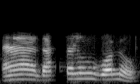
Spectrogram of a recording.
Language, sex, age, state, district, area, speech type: Bengali, female, 45-60, West Bengal, Dakshin Dinajpur, rural, conversation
